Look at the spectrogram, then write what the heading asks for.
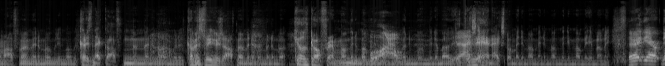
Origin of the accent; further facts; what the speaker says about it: United States; We're from America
